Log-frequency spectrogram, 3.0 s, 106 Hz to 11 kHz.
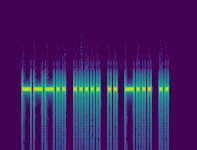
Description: Morse code, heard as a keyed tone, about 27 wpm, 700 Hz. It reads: 85IBI
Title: Code Groups - 5 Letter:Numbers - 28wpm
